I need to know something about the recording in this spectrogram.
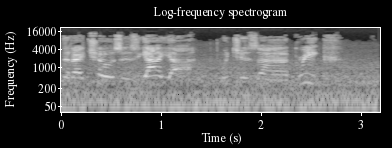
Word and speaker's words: Yaya: My grandma name that I chose is Yaya, which is Greek. It's not spelled like you'd think.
